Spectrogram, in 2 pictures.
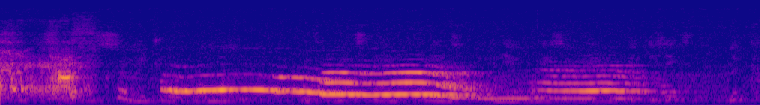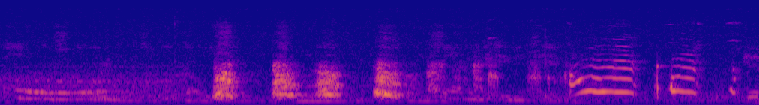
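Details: Other dogs barking, growling and crying, listened to by a Shih Tzu cross Jack Russell dog: drawn-out wavering howl-like whines with layered tones for about four seconds, a pause, then short sharp barks and a closing yelp.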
